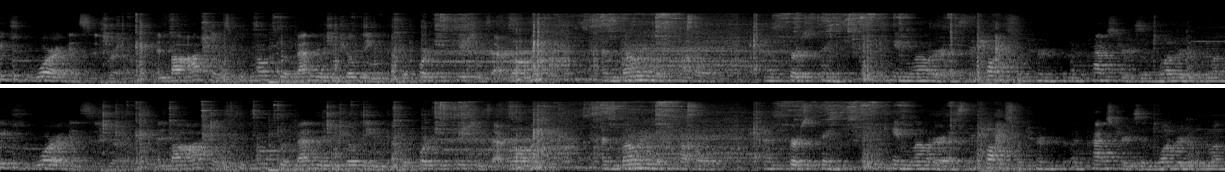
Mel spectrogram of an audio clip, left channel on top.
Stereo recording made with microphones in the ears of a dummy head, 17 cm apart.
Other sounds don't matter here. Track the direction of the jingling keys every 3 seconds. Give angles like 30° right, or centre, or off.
50° right, 20° right, 30° left, 50° left.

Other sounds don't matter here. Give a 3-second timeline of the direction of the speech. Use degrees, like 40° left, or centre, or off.
50° left, 10° left, 30° right, 50° right.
